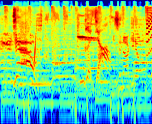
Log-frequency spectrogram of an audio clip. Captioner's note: duck quacking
